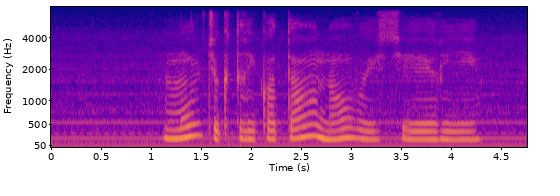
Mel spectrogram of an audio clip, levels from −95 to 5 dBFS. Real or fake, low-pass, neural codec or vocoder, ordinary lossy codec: real; 7.2 kHz; none; none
